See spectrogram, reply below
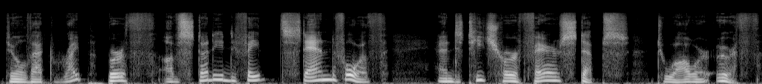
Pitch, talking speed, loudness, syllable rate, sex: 150 Hz, 135 wpm, -18 LUFS, 2.7 syllables/s, male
